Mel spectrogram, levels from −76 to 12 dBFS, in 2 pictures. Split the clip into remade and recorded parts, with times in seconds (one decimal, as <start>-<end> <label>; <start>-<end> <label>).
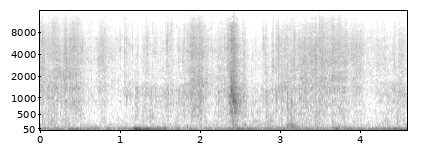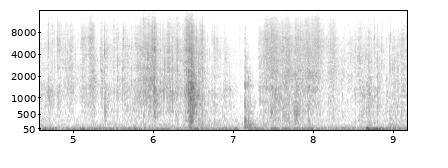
0.0-1.5 recorded; 1.5-2.2 remade; 2.2-4.0 recorded; 4.0-8.7 remade; 8.7-9.2 recorded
